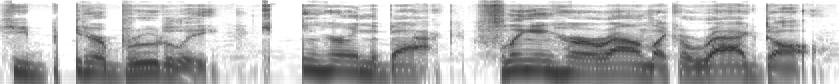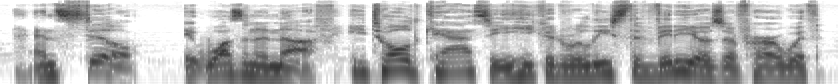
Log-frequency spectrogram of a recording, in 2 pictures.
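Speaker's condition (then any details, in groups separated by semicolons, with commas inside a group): No condition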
